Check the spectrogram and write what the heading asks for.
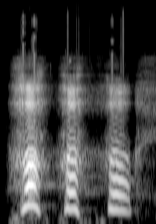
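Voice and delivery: loud, booming demon "ha ha ha"; terrifying ghostly laugh. A narrator's reading. Giant demon shaking Paranjothi, terrifying ghostly laugh. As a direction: laugh like a monstrous ghoul, first burst loud. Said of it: "பயங்கரமான பேய் குரலில் சிரித்துக்கொண்டு".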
